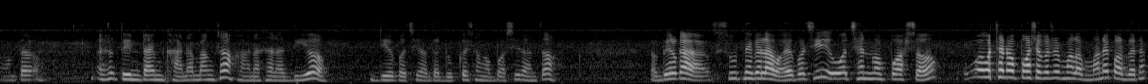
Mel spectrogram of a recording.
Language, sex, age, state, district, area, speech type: Nepali, female, 30-45, West Bengal, Kalimpong, rural, spontaneous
